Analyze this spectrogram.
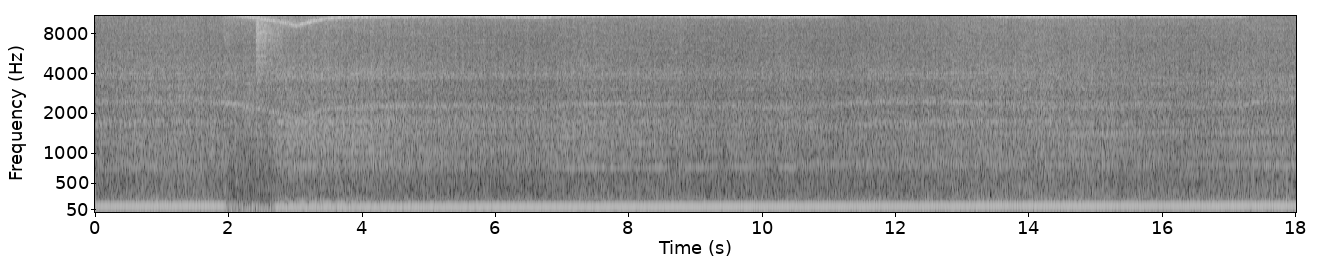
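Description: A truck engine hums steadily at speed.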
